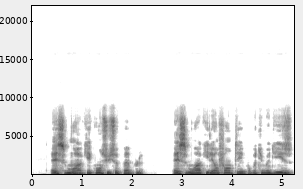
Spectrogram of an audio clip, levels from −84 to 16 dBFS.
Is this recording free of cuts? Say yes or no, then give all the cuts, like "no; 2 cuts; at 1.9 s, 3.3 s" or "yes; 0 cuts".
yes; 0 cuts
